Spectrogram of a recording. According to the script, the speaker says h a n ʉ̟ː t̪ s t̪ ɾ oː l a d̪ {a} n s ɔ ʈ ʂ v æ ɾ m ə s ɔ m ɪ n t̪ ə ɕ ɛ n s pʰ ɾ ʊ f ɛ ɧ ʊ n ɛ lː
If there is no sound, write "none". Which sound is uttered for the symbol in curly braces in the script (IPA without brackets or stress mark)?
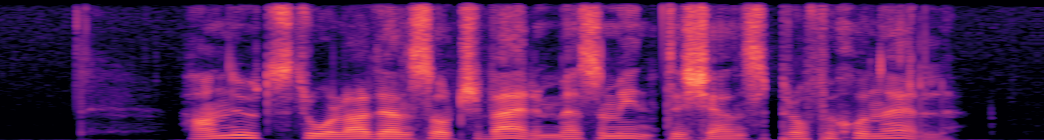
ɛ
